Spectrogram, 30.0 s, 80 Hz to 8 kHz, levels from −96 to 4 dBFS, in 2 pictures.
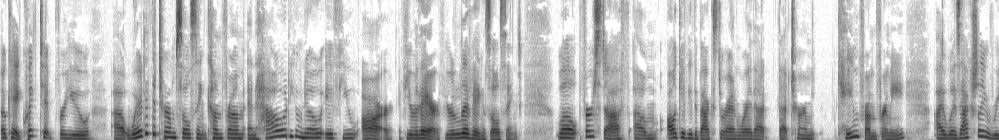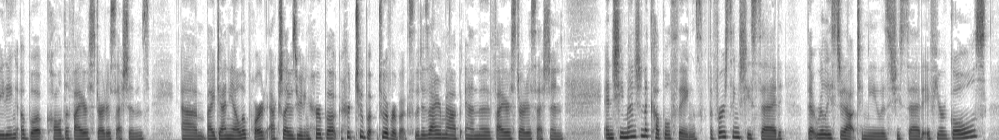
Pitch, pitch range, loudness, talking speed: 200 Hz, 175-230 Hz, -22 LUFS, 215 wpm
